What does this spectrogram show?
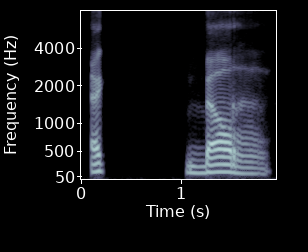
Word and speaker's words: আকবার: হবে আল্লাহু তারপর আকবার এখানে র মোটা করতে হবে অর্থাৎ বা চিকন র মোটা আকবার আমরা এভাবে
